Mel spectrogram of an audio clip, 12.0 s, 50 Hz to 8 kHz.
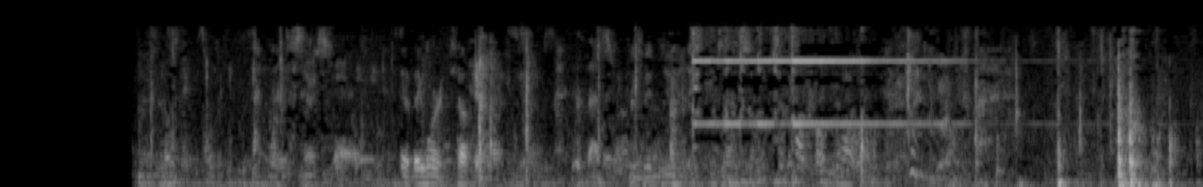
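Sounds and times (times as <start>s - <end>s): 
speech: 1.6s - 10.0s
bell ringing to signal a broadcast on air: 6.9s - 11.2s.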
